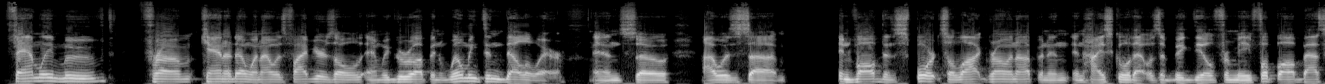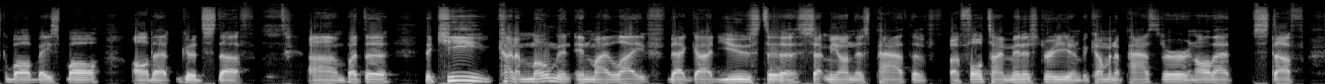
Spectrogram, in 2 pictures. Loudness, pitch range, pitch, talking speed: -16 LUFS, 105-125 Hz, 115 Hz, 180 wpm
